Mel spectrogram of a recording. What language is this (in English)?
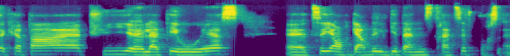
French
